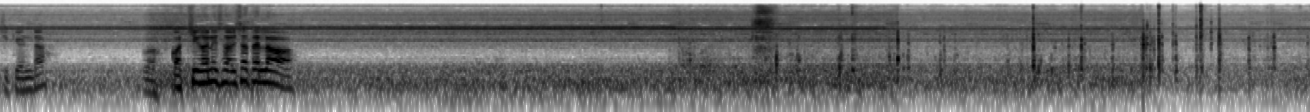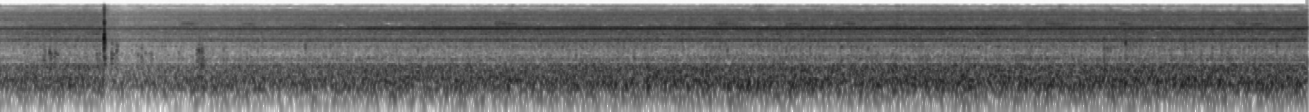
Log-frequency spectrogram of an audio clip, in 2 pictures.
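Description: A gas stove burner hisses steadily.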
